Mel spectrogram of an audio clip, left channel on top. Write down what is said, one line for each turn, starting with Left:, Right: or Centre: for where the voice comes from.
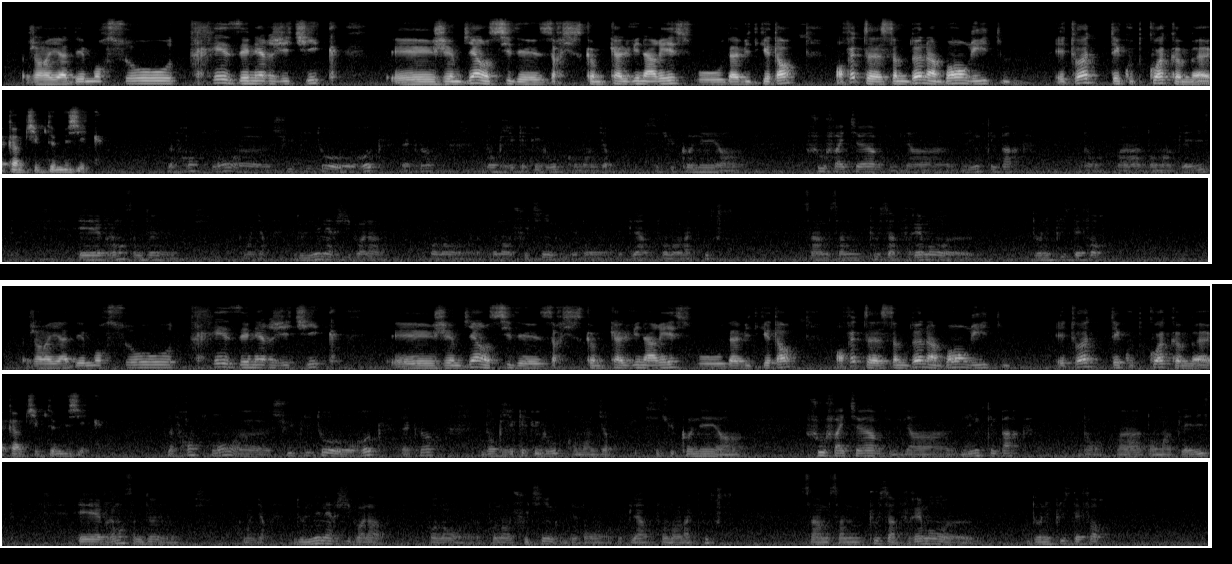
Left: Genre, il y a des morceaux très énergétiques et j'aime bien aussi des artistes comme Calvin Harris ou David Guetta. En fait, euh, ça me donne un bon rythme. Et toi, t'écoutes quoi comme, euh, comme type de musique?
Right: Là, franchement, euh, je suis plutôt rock, d'accord? Donc, j'ai quelques groupes, comment dire, tu- si tu connais hein, Foo Fighters ou bien Linkin Park, dans, voilà, dans ma playlist. Et vraiment, ça me donne, comment dire, de l'énergie, voilà, pendant, euh, pendant le shooting ou bien, dans- ou bien pendant la course. Ça, me- ça me pousse à vraiment euh, donner plus d'efforts.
